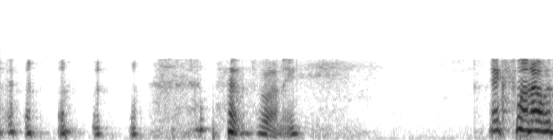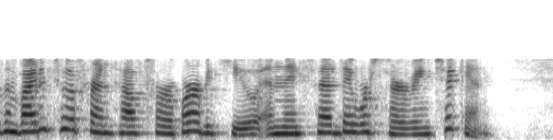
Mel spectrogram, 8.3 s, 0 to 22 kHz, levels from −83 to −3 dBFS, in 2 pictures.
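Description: Speech runs throughout through the iLBC codec, sounding plainly rough and synthetic, with a spectrogram showing nothing above 4 kHz, which fits iLBC's 30 ms mode at about 13 kbps. Lost iLBC frames appear at 3.92–3.96 s, just before "I was invited to", and at 6.33–6.37 s, between "for a barbecue and" and "said they were". Each gap, about 30 ms, is filled with a slightly buzzy or breathy repeated pitch cycle, visible as a short, regular periodic stretch in the waveform before normal speech returns immediately.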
